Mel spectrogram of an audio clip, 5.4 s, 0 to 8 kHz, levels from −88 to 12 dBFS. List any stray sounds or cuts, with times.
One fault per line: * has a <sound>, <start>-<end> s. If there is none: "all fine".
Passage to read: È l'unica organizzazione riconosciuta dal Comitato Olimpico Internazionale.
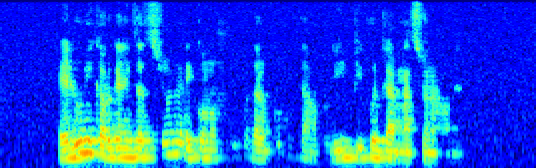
all fine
